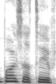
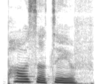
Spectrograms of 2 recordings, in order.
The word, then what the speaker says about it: positive: môi trường tích cực chữ positive chúng ta nhấn đầu tiên là Pa âm số hai không nhấn đổi về âm ơ chữ s trong trường hợp này Mình đọc là g paer paer âm số ba là ti tận cùng cái chữ vi positive positive một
